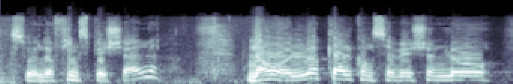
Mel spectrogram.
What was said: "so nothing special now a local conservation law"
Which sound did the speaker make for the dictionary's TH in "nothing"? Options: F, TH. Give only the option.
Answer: F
